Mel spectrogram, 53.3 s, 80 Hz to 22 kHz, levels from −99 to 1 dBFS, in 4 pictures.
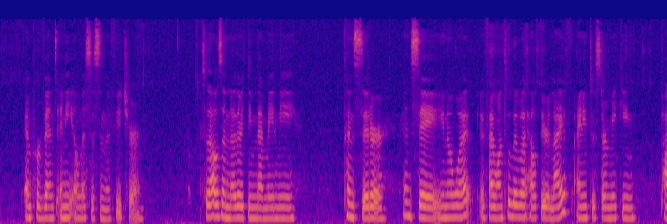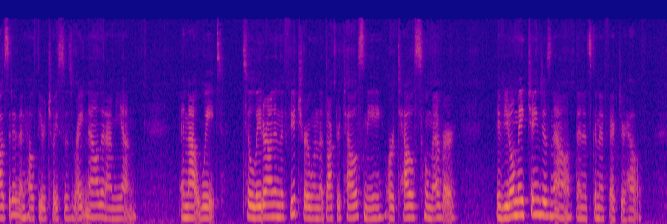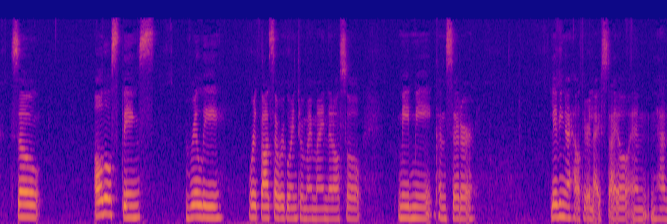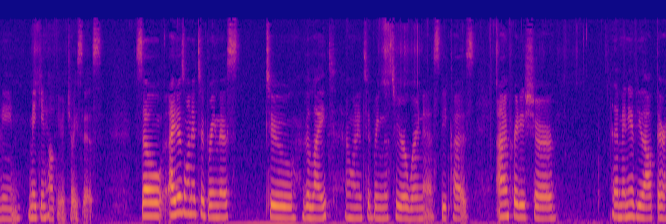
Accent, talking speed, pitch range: American, 145 wpm, 190-215 Hz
